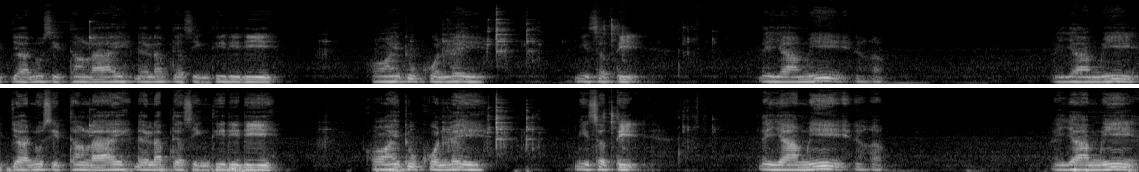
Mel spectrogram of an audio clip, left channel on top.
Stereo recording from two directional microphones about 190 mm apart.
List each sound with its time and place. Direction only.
0.1 s speech: 65° right (ahead or behind)
3.8 s speech: 65° right (ahead or behind)
6.2 s speech: 65° right (ahead or behind)
7.6 s speech: 65° right (ahead or behind)
10.5 s speech: 60° right (ahead or behind)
